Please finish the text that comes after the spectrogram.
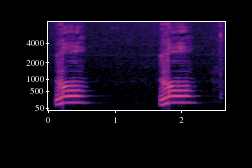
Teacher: وإن أراد أن ينطق ميما مضمومة يقول مو، انظروا مو مو، فبتباعد الشفتين خرجت الميم، وبانضمام الشفتين خرجت ضمتها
